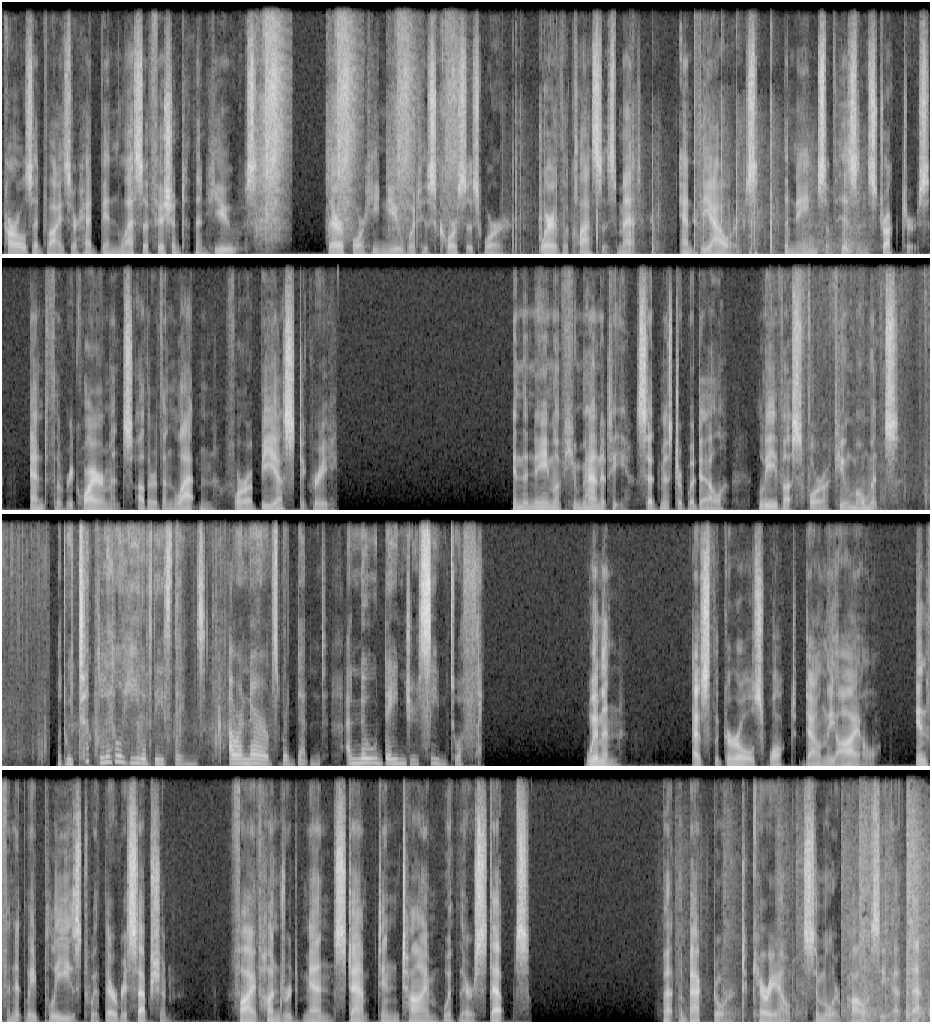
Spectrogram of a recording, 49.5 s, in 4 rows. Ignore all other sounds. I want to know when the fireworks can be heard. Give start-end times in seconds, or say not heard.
3.0-11.6, 45.8-49.4.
